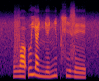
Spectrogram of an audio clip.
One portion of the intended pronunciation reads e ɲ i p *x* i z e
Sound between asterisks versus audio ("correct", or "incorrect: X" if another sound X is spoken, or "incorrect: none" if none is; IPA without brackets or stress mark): correct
